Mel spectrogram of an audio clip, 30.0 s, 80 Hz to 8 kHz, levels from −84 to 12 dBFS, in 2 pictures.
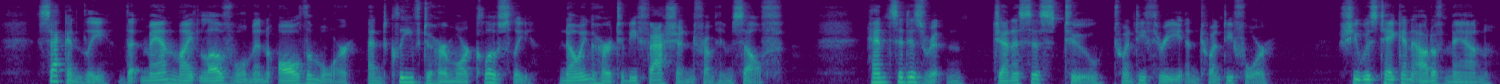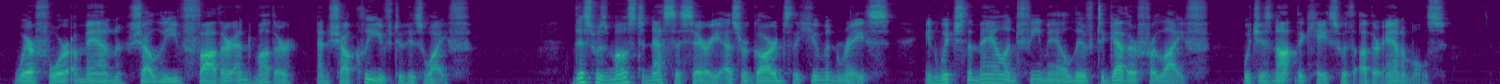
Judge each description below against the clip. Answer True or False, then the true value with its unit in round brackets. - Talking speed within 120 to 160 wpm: True (150 wpm)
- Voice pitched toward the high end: False (100 Hz)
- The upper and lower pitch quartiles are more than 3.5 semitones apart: True (5.0 semitones)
